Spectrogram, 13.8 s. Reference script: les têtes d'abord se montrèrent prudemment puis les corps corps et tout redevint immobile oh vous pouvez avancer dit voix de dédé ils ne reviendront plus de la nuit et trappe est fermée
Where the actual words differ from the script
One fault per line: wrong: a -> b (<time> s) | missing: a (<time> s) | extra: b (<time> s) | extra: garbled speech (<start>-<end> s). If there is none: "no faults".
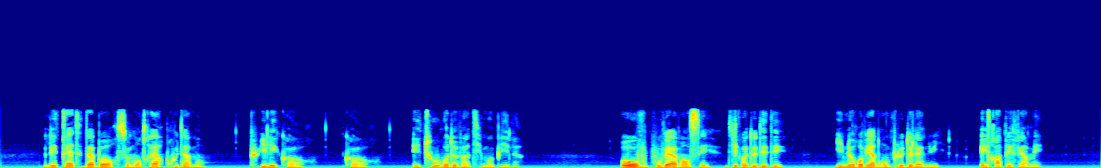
no faults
